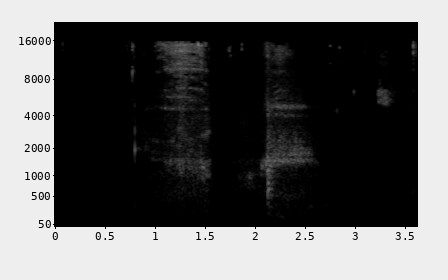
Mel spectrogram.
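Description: A woman blows sharply into a small tube, close by.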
